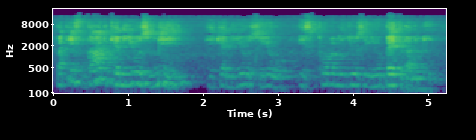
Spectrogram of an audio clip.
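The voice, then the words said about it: Speaks with a noticeable accent. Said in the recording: “I can't even talk. You get even annoyed by my accent”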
